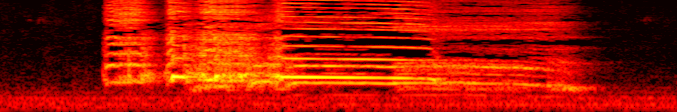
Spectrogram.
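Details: One Leghorn rooster crow lasting about two and a half seconds. It opens with a harsh burst, then holds a strong, steady tone and fades away slightly lower at the end.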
